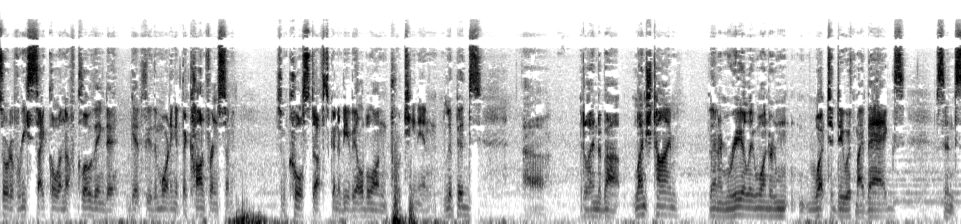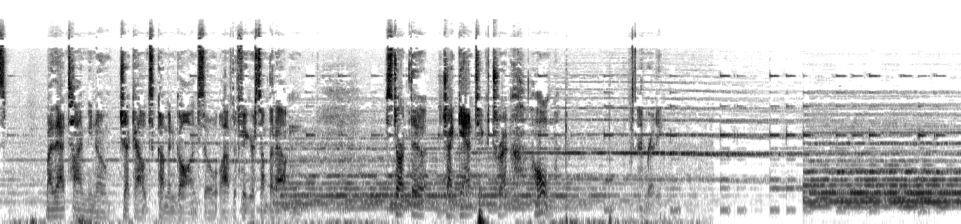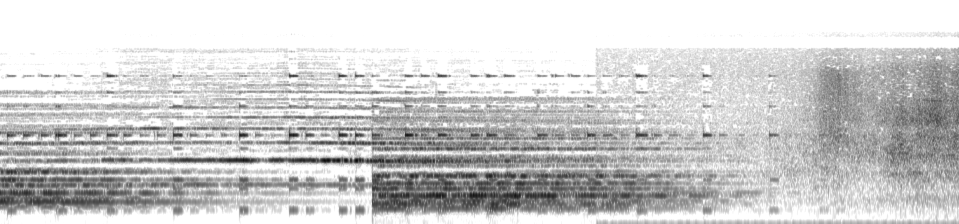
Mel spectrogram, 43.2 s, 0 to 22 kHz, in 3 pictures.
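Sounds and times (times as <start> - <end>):
speech: 0.0 - 3.6, 4.2 - 19.3, 20.2 - 23.0
sustained tonal music-like sounds: 12.9 - 40.8.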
